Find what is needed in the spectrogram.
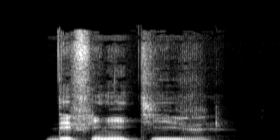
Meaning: feminine singular of définitif
- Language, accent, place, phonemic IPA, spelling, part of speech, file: French, France, Lyon, /de.fi.ni.tiv/, définitive, adjective, LL-Q150 (fra)-définitive.wav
